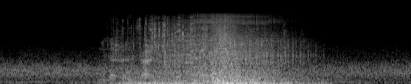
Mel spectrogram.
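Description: A trebuchet swings its arm and hurls a boulder with a whoosh.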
